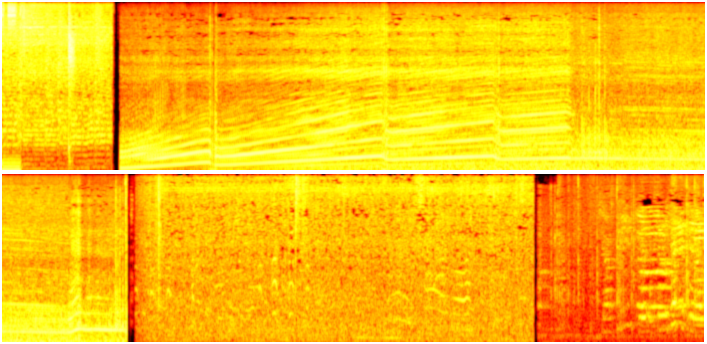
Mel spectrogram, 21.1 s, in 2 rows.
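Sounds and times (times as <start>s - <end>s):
car engine accelerating through gears: 1.8s - 12.5s.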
